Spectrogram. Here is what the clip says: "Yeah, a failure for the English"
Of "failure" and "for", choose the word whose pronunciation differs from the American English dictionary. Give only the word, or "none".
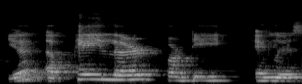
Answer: failure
